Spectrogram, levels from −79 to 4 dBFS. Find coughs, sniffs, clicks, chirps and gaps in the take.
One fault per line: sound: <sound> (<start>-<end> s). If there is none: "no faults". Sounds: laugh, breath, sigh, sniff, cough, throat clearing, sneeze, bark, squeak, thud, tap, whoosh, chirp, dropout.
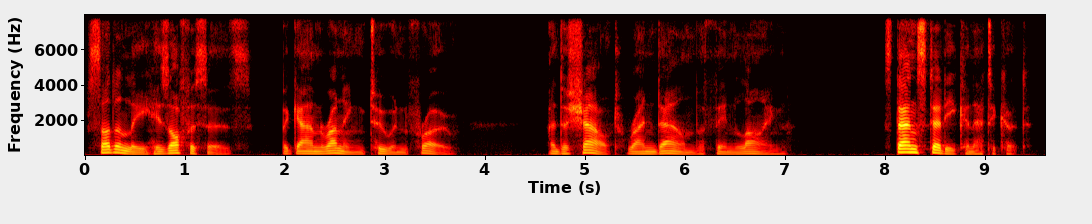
no faults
